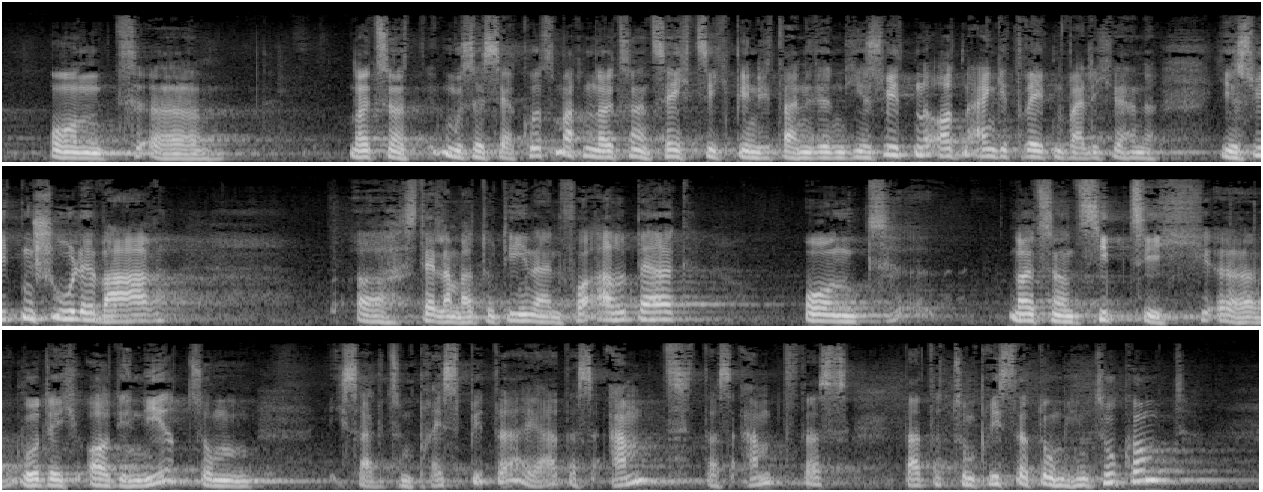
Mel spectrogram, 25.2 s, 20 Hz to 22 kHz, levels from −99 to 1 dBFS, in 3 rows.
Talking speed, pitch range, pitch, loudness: 115 wpm, 135-190 Hz, 155 Hz, -24 LUFS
